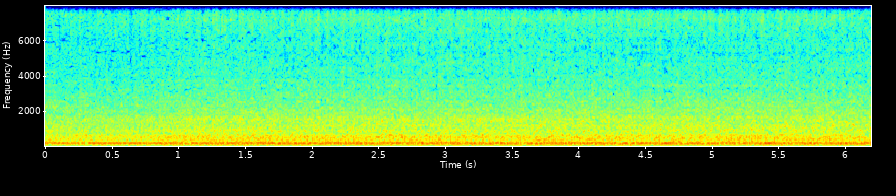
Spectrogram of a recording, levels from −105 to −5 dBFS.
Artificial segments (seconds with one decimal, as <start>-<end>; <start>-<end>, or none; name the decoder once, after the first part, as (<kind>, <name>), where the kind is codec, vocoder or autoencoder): 1.6-6.2 (vocoder, Vocos)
